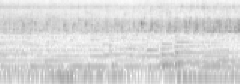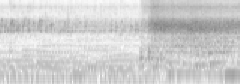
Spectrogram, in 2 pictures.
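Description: Cut potatoes tipped into hot oil with frying onions in a steel kadhai, setting off a sudden loud sizzle about five seconds in that keeps going, over background music.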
